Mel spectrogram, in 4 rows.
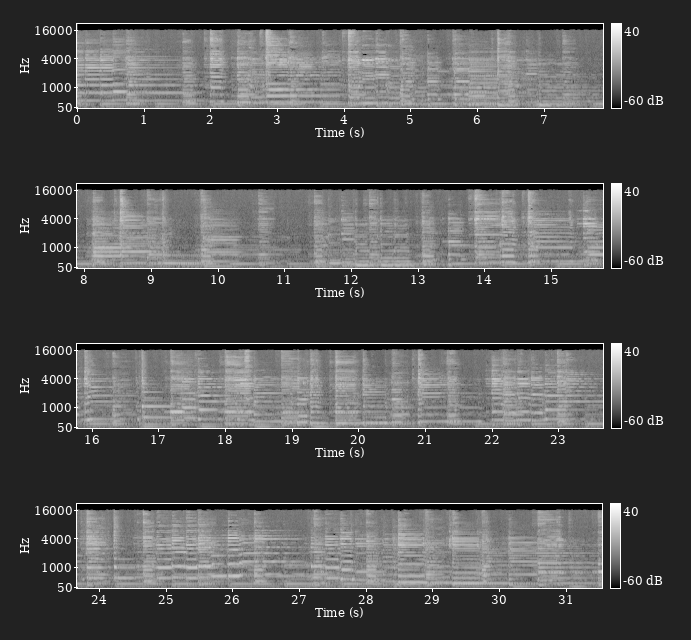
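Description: Two acoustic guitars, one of them a Taylor 214ce, one strumming the chords while the other plays an instrumental lead solo of picked note runs.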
